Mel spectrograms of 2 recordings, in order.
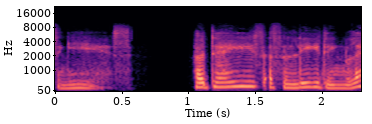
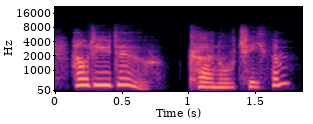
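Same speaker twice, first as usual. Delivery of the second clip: lady of the house, bright and gracious, higher; 7 semitones higher than usual. A narrator's reading. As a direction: greet guests like a delighted aristocrat. Lady Hardcastle greets.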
